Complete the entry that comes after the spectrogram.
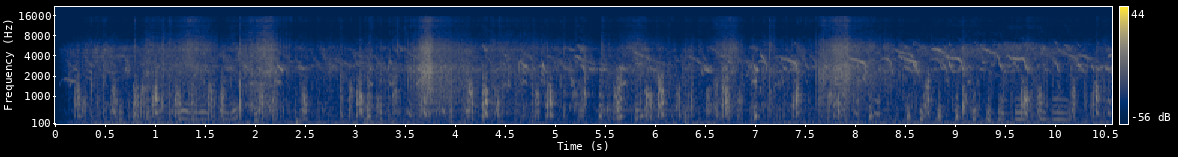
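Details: Farm-raised chickens clucking busily: rapid short clucks mixed with high, thin upward chirps, continuous throughout with a few louder notes.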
